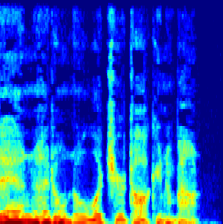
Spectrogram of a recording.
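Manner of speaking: put-on very high, elderly professor character voice. Demonstrating his different character voices, the speaker does the older man professor voice. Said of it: "it's the professor, and he sounds like this".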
